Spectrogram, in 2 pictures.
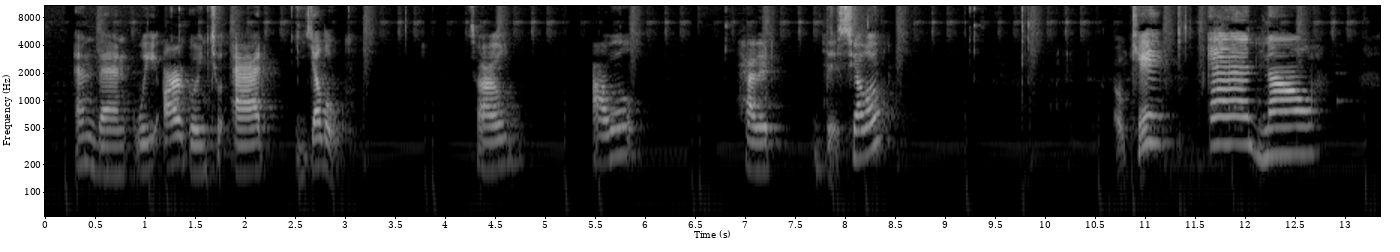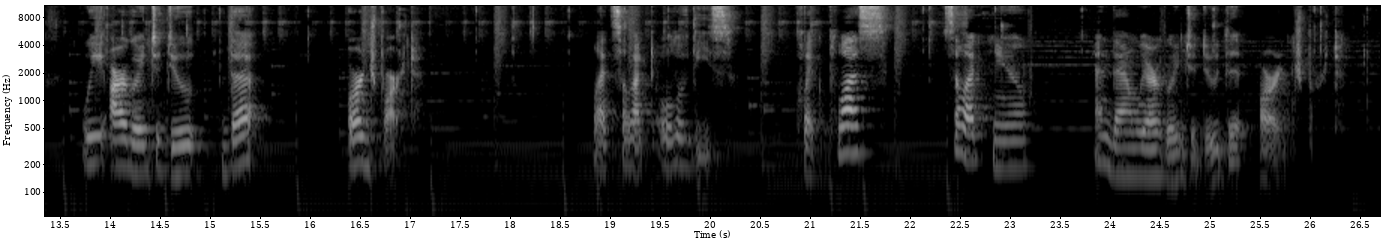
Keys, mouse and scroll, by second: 1.3 click, 2.5 click, 7.9 click, 8.3-9.4 scroll down 5, 9.4 click, 9.4-9.8 scroll down 1, 9.8 click, 10.2-10.8 scroll up 4, 10.8 scroll down 1, 10.8 scroll down 1, 11.4 Tab, 12.1 Tab, 14.0 click, 14.3 shift+middle click, 14.7-15.1 scroll up 5, 15.1 shift+middle click, 16.0 click, 17.7 shift+click, 21.0 click, 22.2 click, 22.8 click, 26.1 click, 26.6 shift+middle click.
